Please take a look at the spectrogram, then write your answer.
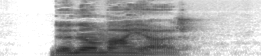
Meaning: to bestow, to give in marriage, to marry off
- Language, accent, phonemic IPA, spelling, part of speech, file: French, France, /dɔ.ne ɑ̃ ma.ʁjaʒ/, donner en mariage, verb, LL-Q150 (fra)-donner en mariage.wav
